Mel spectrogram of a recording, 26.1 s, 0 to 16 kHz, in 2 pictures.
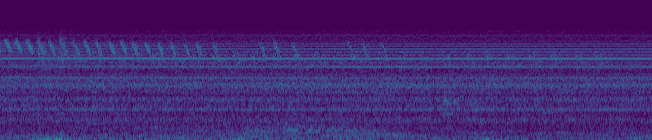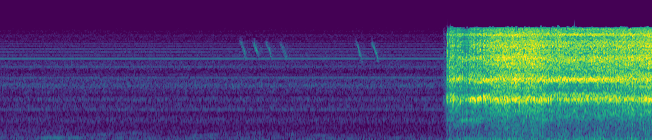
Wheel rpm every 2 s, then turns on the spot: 0, 0, 0, 0, 0, 0, 0, 0, 0, 0, 10, 140, 160.
none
